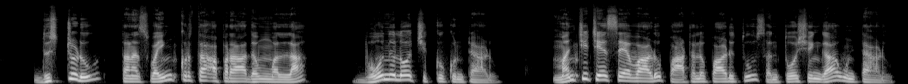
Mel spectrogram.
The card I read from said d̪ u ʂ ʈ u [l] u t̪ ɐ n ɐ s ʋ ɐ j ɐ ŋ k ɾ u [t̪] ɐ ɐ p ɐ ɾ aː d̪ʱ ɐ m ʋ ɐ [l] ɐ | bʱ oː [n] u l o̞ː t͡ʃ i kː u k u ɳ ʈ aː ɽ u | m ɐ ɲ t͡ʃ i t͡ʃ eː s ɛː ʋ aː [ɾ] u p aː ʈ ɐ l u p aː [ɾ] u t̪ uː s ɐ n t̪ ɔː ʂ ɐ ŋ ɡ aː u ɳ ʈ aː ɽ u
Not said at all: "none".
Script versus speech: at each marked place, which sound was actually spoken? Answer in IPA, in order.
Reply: ɽ, t̪, lː, n, ɽ, ɽ

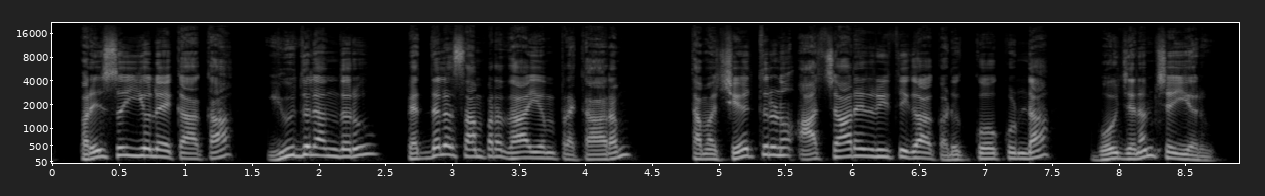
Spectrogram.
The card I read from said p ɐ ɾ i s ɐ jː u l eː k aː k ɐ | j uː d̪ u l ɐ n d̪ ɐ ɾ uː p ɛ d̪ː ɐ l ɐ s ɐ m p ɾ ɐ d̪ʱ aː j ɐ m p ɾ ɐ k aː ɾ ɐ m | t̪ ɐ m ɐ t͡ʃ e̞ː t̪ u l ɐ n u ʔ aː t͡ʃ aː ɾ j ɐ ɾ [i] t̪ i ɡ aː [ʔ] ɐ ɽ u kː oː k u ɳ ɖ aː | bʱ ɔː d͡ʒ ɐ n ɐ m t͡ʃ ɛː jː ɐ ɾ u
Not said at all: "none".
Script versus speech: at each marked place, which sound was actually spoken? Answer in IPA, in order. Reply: iː, k

